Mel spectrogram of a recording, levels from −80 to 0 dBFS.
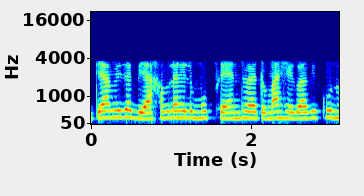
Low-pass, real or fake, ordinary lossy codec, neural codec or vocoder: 3.6 kHz; real; none; none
